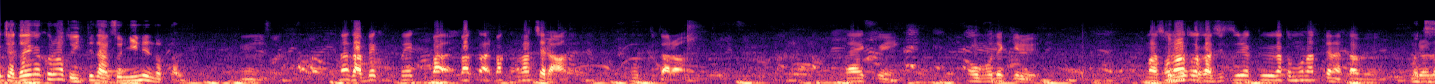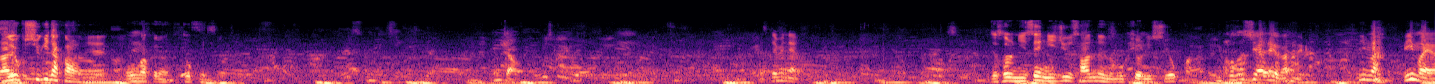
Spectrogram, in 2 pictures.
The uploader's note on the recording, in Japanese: 外収録//。今回のロンダンは初のフィールド収録！シャッター音が鳴るところでインスタに写真載せてるよ。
